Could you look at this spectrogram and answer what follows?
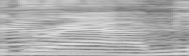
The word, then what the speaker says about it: Enneagram: Enneagram? – Enneagram, yeah.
